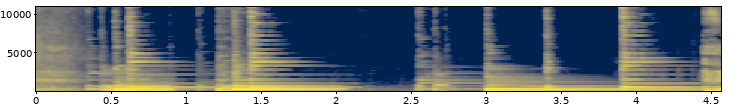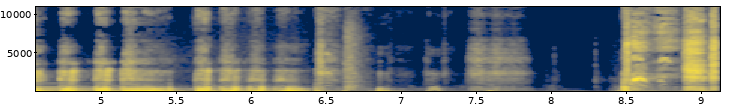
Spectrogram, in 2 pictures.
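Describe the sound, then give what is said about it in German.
An old toy party horn (Tröte), found in an old carnival costume and still working, is blown in a few loud, buzzy blasts, each a steady reedy tone lasting a second or so, followed by laughter and breathy sounds. “Normalerweise gehen die ja sofort kaputt, diese Tröten.”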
